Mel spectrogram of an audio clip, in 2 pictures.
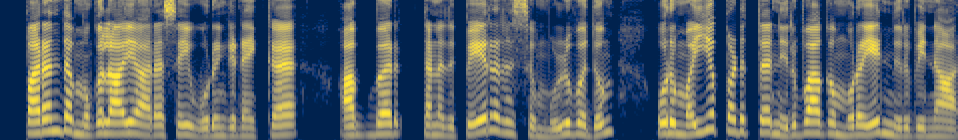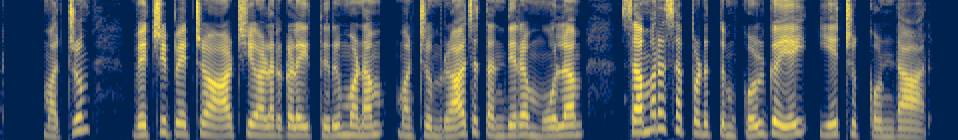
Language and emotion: Tamil, neutral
